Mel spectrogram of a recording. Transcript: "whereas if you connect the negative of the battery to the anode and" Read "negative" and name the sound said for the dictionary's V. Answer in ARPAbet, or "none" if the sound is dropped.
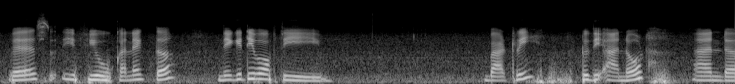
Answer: V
